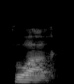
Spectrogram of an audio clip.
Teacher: we have the oi combination in voir, giving us wa.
